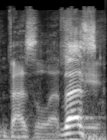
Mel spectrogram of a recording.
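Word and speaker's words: Vasilevskiy: Vasilevsky.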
